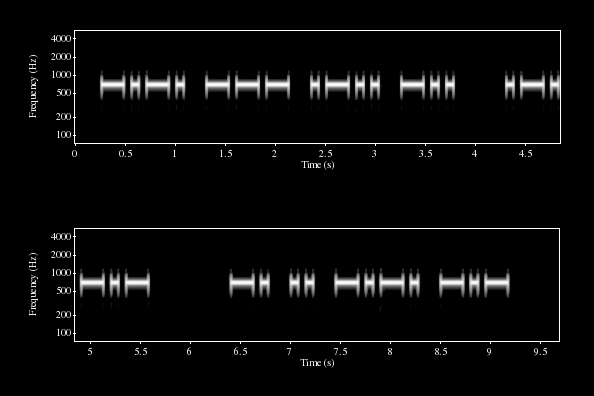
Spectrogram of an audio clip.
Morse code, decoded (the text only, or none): COLD . NICK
